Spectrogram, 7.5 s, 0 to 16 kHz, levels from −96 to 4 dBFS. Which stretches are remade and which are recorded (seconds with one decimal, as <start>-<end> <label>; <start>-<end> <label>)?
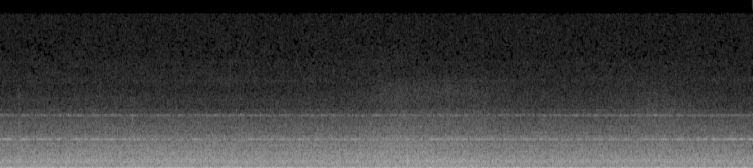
0.0-2.0 recorded; 2.0-2.6 remade; 2.6-7.5 recorded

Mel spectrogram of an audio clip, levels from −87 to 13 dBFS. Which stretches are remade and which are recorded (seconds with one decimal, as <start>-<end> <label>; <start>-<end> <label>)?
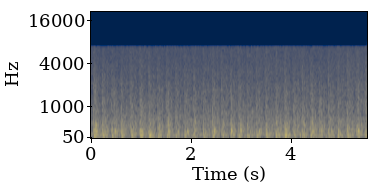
0.0-3.6 recorded; 3.6-4.4 remade; 4.4-5.5 recorded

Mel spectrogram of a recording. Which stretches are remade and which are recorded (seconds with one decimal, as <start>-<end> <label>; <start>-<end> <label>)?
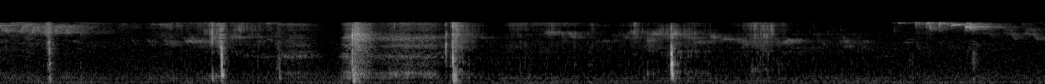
0.0-1.7 recorded; 1.7-2.6 remade; 2.6-4.4 recorded; 4.4-8.8 remade; 8.8-10.5 recorded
